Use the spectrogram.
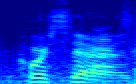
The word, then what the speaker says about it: Coursera: which we are uh there's a it's called course ra or coursera or something like that right uh-huh it's a website coursera that's how they pronounce it coursera it's a website that gives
